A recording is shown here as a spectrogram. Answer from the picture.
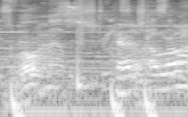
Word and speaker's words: Rojas: Rojas, that's how you speak a little Espanol, right? R-O-J-A-S, that's how you pronounce it, Rojas.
